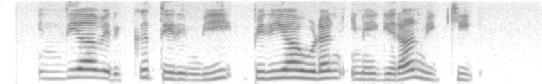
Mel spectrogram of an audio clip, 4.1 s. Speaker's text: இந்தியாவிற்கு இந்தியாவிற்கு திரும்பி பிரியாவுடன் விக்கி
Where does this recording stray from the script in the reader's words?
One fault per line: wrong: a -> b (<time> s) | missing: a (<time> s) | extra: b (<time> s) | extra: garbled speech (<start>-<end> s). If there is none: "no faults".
missing: இந்தியாவிற்கு (1.1 s)
extra: இணைகிறான் (2.6 s)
